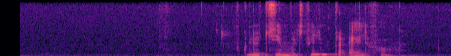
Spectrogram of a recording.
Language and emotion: Russian, neutral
